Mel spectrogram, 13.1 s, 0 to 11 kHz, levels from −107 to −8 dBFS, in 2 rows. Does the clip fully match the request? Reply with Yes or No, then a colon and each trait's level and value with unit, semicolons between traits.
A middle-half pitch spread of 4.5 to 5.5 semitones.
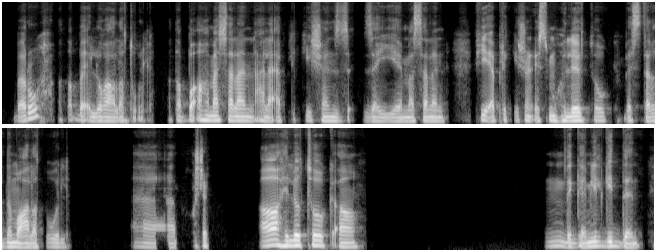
No: average, 2.7 semitones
